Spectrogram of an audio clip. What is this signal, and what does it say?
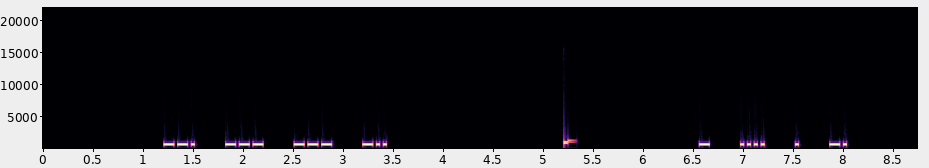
Morse code, heard as a keyed tone, about 36 wpm, spaced as for 20 wpm, 700 Hz. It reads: GOOD THEN
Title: 3x Character Spacing - Top 200 Words - 35wpm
